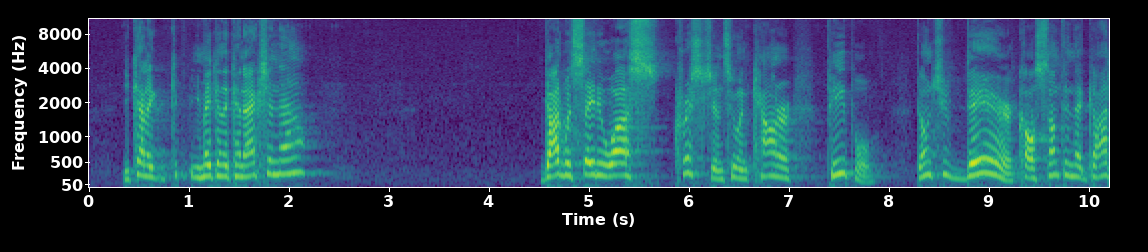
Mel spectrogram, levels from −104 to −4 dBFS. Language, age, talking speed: English, 30-49, 140 wpm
